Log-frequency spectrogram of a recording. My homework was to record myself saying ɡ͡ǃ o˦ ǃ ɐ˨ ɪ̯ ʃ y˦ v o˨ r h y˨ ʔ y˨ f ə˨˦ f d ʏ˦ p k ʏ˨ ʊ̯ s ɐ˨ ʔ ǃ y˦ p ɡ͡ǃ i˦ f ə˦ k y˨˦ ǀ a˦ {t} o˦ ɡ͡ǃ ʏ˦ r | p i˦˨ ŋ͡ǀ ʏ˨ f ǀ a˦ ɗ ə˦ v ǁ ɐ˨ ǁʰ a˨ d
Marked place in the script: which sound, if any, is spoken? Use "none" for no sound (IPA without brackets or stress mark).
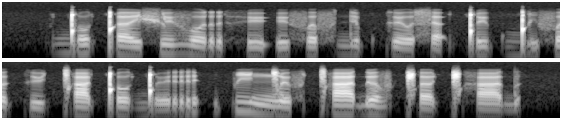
ǃ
